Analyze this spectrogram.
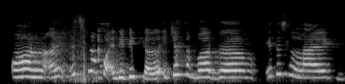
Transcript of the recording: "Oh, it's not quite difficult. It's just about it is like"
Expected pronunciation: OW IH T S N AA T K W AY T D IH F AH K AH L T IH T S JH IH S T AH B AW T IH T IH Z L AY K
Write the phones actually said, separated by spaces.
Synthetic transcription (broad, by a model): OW IH T S N AA T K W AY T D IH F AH K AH L IH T JH IH S T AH B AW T IH T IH S L AY K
